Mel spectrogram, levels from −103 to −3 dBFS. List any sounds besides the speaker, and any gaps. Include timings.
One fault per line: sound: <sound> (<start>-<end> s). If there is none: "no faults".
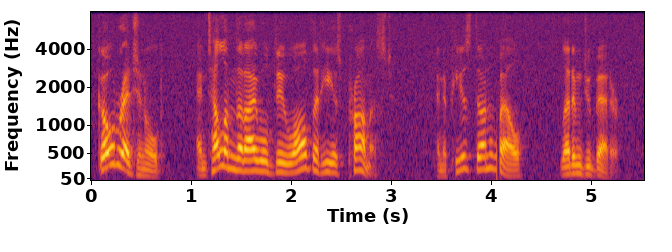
sound: dropout (4.1-4.1 s)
